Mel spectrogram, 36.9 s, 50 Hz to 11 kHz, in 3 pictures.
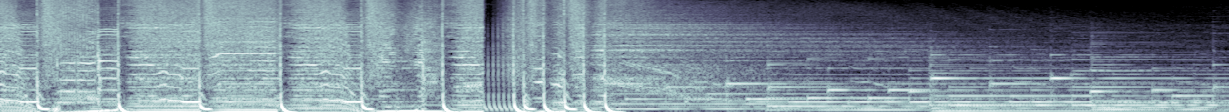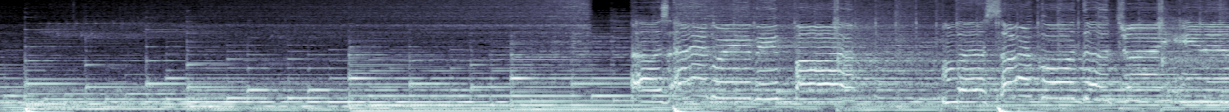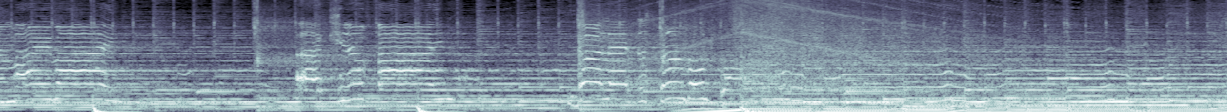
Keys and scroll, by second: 33.0 Up, 33.5 Up, 34.1 Down, 35.1 Return.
